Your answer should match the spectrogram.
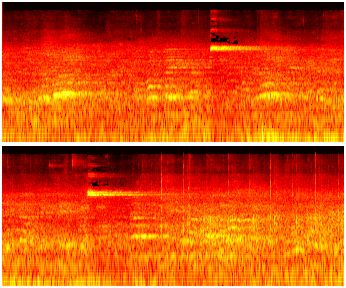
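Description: Referee's whistle blown twice, two short high blasts about three seconds apart, over voices of spectators and coaches calling out in the gym.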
